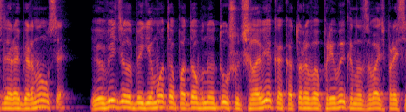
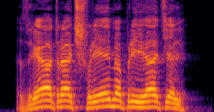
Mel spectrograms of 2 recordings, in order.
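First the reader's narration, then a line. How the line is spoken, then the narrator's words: Deep booming voice. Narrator (Russian): прогудел густой голос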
